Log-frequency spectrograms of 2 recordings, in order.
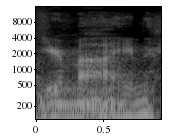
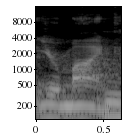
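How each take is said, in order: First: The voice is raspy, creepy and possessive. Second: The voice is low, smooth and confident. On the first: The man comes across as a possessive creep. The speaker calls it wrong. "someone who's like Schmeagle" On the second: The man is attractive and takes initiative. The speaker calls it right. "with the really smooth tonality"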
